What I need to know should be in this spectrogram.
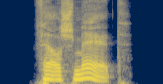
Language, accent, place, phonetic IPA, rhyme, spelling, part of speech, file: German, Germany, Berlin, [fɛɐ̯ˈʃmɛːt], -ɛːt, verschmäht, verb, De-verschmäht.ogg
- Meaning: 1. past participle of verschmähen 2. inflection of verschmähen: third-person singular present 3. inflection of verschmähen: second-person plural present 4. inflection of verschmähen: plural imperative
